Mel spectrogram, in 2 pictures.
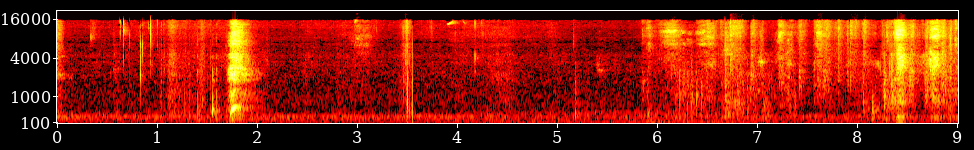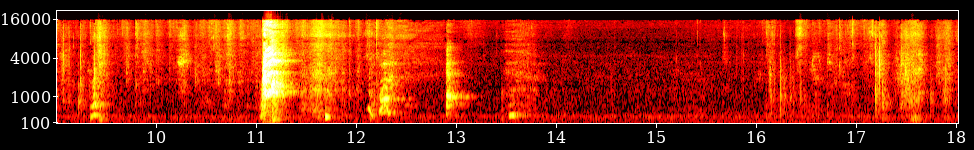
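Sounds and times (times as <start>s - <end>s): puppy barking: 11.0s - 11.4s.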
